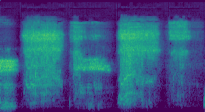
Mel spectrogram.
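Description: A voice imitates labored breathing that uses the accessory respiratory muscles, in four forceful, wheezy breath cycles, each about a second long with brief pauses between, close and fairly quiet.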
